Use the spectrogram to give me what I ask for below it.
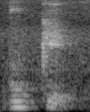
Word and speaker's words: bouquet: আবার ফ্লাওয়ার্সে আরেকটা collective noun হয়, সেটা হচ্ছে বুকে। বুকে বানানটা দেখে নেবে একটু, BOUQUET।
